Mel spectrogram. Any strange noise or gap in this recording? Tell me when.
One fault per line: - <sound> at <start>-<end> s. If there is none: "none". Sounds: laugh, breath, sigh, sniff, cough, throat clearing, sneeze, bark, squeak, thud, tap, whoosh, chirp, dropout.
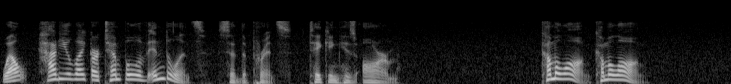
none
